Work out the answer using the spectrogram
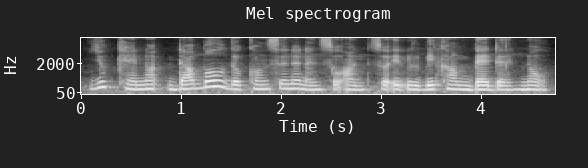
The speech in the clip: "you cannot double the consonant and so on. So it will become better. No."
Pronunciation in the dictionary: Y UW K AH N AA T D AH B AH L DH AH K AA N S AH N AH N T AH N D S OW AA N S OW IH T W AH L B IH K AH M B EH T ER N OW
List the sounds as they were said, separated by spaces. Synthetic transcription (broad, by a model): Y UW K AH N AA T D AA B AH L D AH K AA N S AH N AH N AH N S OW AA N S OW IH T W AH L B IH K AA M B EH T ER N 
